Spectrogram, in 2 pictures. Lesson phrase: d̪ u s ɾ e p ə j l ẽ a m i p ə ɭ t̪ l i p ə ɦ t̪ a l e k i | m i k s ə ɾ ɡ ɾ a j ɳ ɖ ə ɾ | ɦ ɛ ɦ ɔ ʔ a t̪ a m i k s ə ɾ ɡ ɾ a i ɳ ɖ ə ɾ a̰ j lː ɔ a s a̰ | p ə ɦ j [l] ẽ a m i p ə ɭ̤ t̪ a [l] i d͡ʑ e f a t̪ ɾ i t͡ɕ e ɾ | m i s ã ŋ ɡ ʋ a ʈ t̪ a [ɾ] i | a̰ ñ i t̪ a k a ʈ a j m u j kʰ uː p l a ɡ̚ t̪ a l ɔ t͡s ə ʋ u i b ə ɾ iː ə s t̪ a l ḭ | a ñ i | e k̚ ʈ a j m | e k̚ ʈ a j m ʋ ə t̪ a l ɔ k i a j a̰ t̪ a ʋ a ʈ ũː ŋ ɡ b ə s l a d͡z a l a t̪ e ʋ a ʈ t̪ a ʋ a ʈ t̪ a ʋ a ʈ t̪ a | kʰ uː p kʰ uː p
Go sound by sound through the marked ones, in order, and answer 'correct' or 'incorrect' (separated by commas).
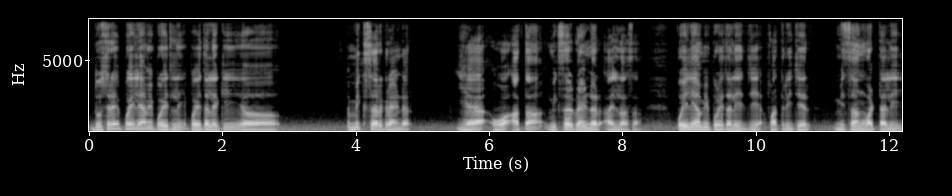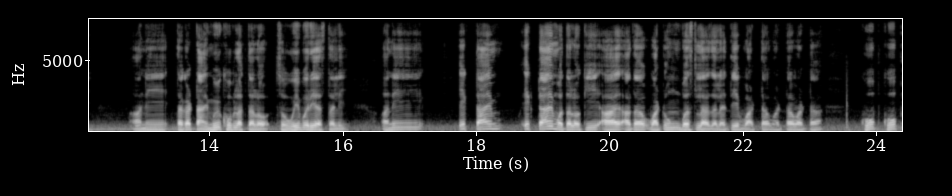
correct, correct, incorrect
